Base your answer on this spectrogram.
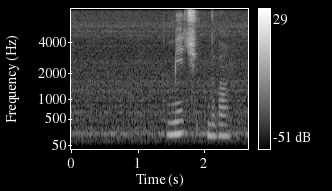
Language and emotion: Russian, neutral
